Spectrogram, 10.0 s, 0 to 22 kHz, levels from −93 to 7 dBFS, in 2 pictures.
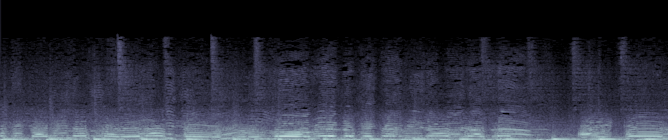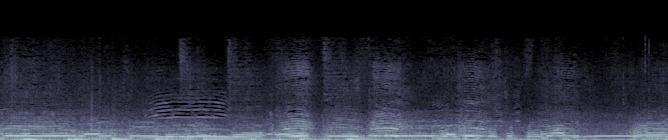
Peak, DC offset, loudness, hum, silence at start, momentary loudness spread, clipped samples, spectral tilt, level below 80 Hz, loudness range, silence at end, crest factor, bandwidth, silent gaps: -8 dBFS; under 0.1%; -24 LUFS; none; 0 s; 6 LU; under 0.1%; -8 dB/octave; -42 dBFS; 3 LU; 0 s; 16 dB; 13 kHz; none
